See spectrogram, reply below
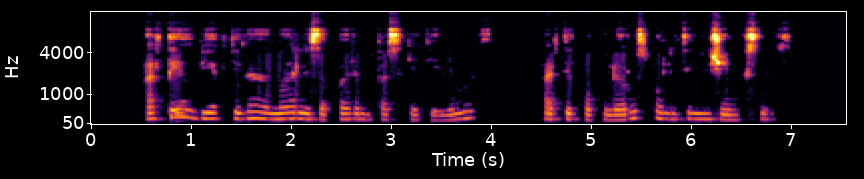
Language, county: Lithuanian, Vilnius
